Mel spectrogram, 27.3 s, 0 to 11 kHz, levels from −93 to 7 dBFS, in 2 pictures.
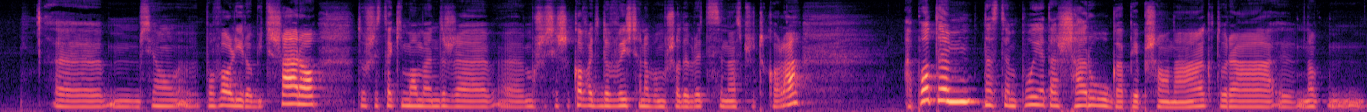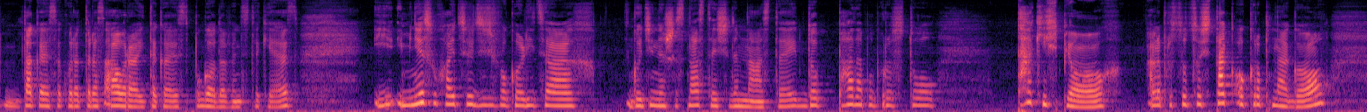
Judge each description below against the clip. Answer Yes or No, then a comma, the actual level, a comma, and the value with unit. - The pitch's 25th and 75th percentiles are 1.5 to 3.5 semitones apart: No, average, 3.9 semitones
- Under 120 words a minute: No, average, 135 wpm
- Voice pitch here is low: No, high, 190 Hz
